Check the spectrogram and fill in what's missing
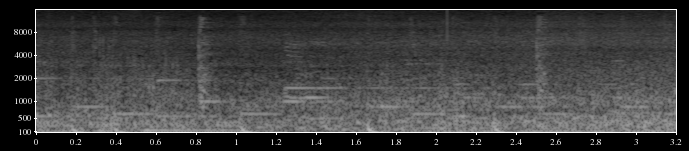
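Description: Sea waves at a beach, a steady loud wash of surf rushing and churning up close, continuous across the moment with low rumbling underneath.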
